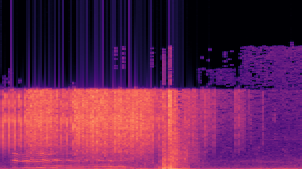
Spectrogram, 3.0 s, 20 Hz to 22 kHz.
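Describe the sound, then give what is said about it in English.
Buzzing electric crackle of a taser hitting Thor in the 2011 Marvel film Thor, with a falling cry under the buzz and then a heavy thud. “Thor gets tasered in the 2011 film there. Thor, Marvel film.”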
